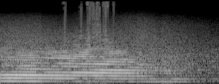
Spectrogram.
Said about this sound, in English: There's no airport around here anywhere, but we have a lot of planes. Yeah. Yes. Airplane noise. Isn't it great?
